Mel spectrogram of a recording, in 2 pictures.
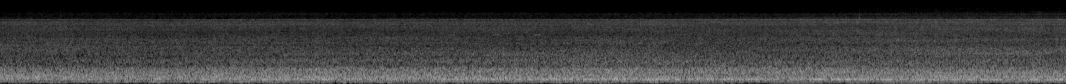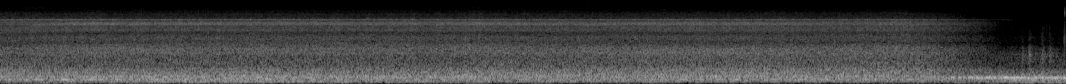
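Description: A shallow mountain stream rushes over rocks.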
